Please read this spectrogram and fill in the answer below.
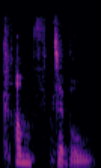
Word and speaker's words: comfortable: A bit more comfortable. Comfortable. Comfortable. Yeah, just three syllables.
